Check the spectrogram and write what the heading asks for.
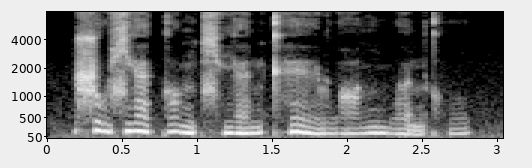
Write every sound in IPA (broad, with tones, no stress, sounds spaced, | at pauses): ʂ u˥˧ ɕ j ɛ˥˧ k ɤ˥˩ ŋ t͡ɕʰ j ɛ˧˥ n kʰ e˥˩ ɪ̯ ɻ w ɑ˧˥ ŋ m w ə̰˨˩ n kʰ u˦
